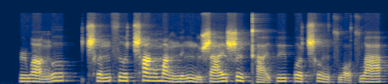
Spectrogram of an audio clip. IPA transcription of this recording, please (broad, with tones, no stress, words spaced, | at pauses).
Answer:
ɻwɑ̰˨˩ŋɤ˥ | ʈ͡ʂʰə˧˥nsɹ̩˥ ʈ͡ʂʰɑ˥ŋmɑ˥˩ŋn̪y˧˥nmy̰˨˩ ʂa˧˥ɪ̯ʂɻ̩˥˩ kʰa̰˨˩ɪ̯py˥pɤ˥˧ ʈ͡ʂʰɤ˥˩ŋt͡swɔ̰˨˩t͡swä˥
